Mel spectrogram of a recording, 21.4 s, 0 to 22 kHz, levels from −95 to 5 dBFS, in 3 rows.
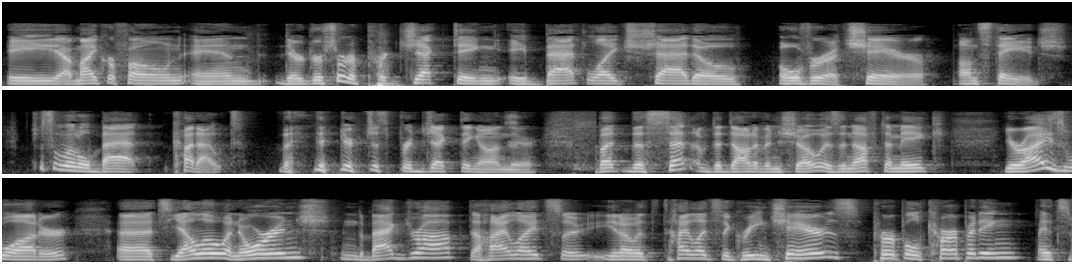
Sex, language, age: male, English, 40-59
